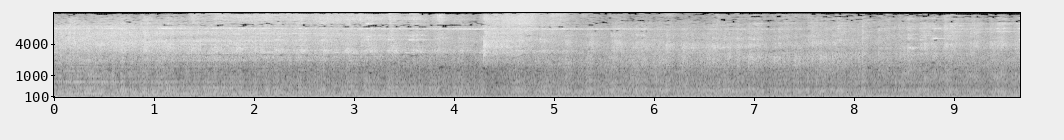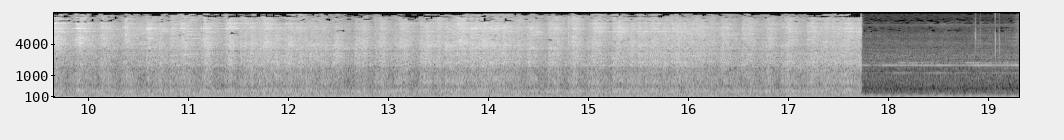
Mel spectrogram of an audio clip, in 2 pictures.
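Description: Freight train passing close by: the diesel locomotives' engines run with a steady low drone, and from about four seconds in the rolling cars add loud wheel-on-rail noise with rapid clicking clatter. Near the end the sound cuts off abruptly to a quieter, more distant train rumble.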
